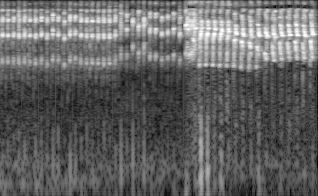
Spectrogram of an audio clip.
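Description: A Lilian's lovebird chatters in a long, fast run of shrill, high chips, about three per second, turning harsher and louder midway.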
